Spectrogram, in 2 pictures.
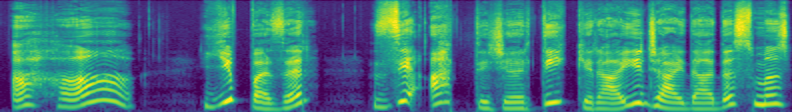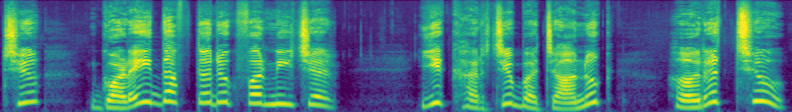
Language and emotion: Kashmiri, surprised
